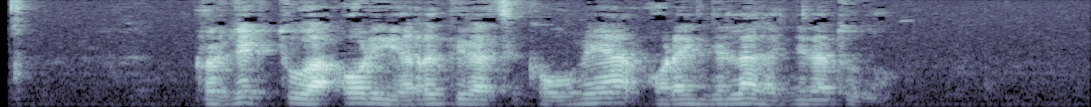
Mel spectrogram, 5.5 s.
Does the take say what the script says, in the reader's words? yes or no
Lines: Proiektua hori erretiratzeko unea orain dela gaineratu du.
yes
